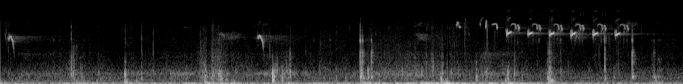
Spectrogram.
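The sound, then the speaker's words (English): Wild bird song: a quick run of repeated high chirps near the end, following a few scattered earlier calls, over irregular low knocks and thumps. “In flight. Wild bird song phrase. Stop. No, that's a wild bird still.”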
